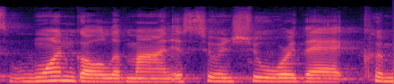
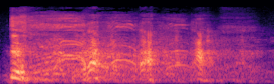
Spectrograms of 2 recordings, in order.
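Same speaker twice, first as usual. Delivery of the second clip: high, rolling laugh; hearty laugh. Real, not acted. Superintendent joking back about her singing, hearty laugh. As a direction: burst out in real, high laughter.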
